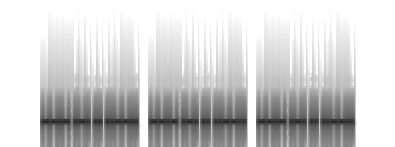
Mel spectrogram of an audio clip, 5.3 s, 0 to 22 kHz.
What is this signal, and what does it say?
Morse code, heard as a keyed tone, about 44 wpm, 700 Hz. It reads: QRI? QRI? QRI?
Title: Q-Codes Repeated 3x 45wpm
